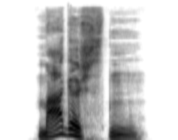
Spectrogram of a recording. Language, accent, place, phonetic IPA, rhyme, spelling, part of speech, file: German, Germany, Berlin, [ˈmaːɡɪʃstn̩], -aːɡɪʃstn̩, magischsten, adjective, De-magischsten.ogg
- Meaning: 1. superlative degree of magisch 2. inflection of magisch: strong genitive masculine/neuter singular superlative degree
